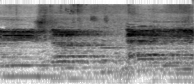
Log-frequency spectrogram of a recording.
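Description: Four-man klapa group singing traditional Dalmatian a cappella in close male harmony, holding long sustained chords. The sound dips briefly before a new, fuller chord comes in near the end.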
